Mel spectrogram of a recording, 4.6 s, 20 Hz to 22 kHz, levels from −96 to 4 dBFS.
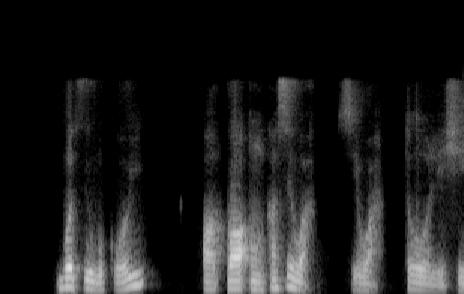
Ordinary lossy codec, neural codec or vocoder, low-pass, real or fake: none; codec, 24 kHz, 0.9 kbps, DualCodec; 7.2 kHz; fake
